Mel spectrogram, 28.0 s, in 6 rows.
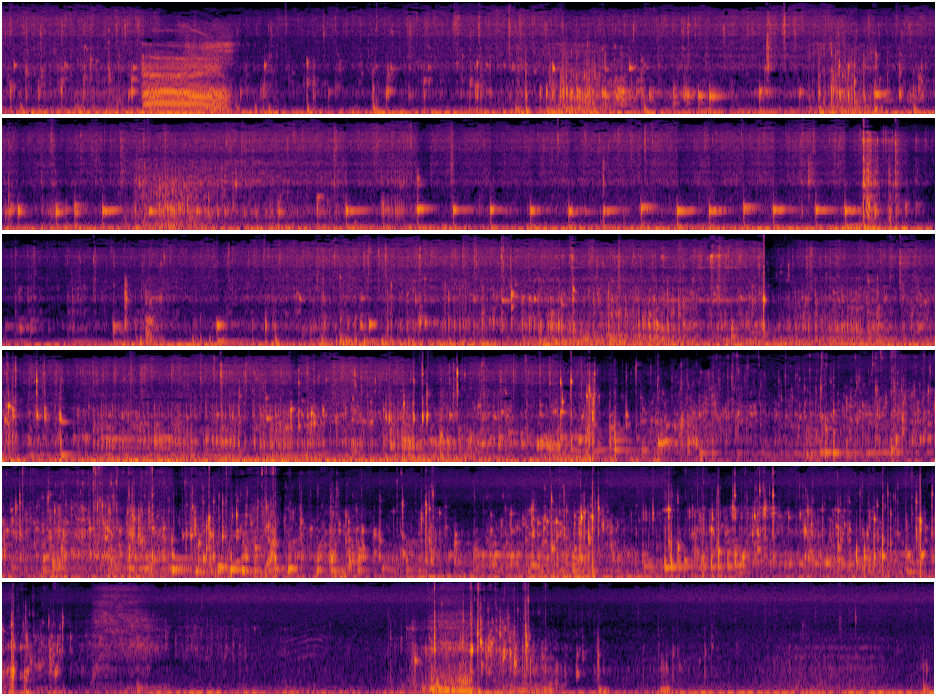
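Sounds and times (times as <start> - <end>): gurgling bubbles: 0.0 - 23.8, 25.3 - 26.8
underwater rushing water: 0.0 - 23.8, 25.3 - 26.9.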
